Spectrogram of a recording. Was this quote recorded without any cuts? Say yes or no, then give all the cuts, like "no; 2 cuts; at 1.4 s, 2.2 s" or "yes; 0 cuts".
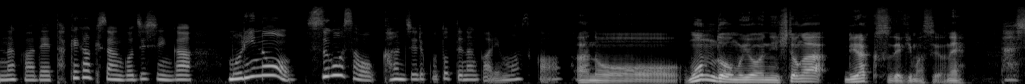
no; 1 cut; at 5.7 s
